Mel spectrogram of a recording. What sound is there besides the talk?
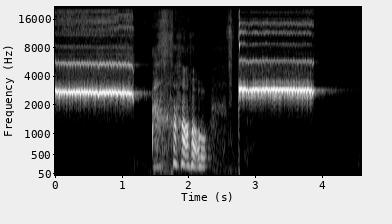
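whistle being blown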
